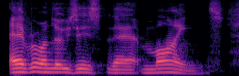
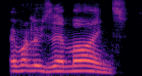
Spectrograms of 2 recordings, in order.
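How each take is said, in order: First: Low, drawn-out repeat; weighty, word-by-word delivery; slow, deliberate. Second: Said in the usual way. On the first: Real, not acted. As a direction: spell it out slowly and drop the pitch.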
